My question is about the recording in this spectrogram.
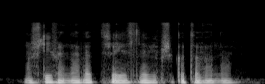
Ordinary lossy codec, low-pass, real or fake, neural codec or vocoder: AAC, 48 kbps; 7.2 kHz; fake; codec, 16 kHz, 6 kbps, DAC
